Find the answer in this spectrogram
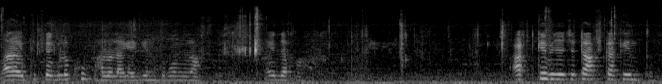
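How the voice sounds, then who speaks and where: A woman's voice: medium pitch, steady tone, brisk. A woman vlogging at home, chatting to her viewers in a running commentary while busy with chores, recorded on a handheld phone as she moves indoors and out. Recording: noisy household ambience.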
